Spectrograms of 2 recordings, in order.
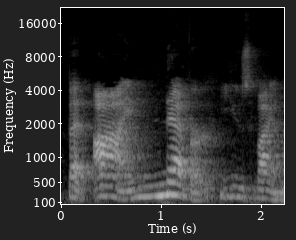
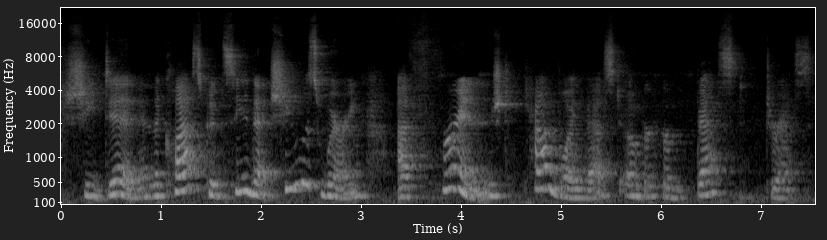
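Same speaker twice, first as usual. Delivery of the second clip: ordinary delivery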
